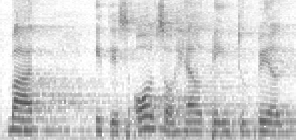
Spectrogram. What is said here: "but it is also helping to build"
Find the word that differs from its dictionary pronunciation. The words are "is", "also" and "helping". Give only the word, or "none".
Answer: is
